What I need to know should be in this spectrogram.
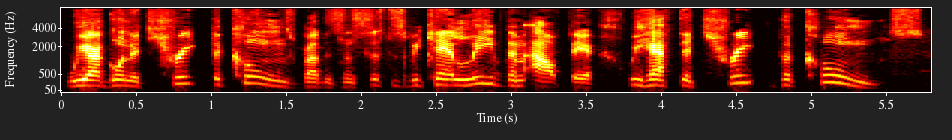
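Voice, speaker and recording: Man, preachy and mocking, forceful bright tone, dry close sound. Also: fairly high pitch, lively intonation, moderate pace, no echo. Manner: preachy, mocking, repeats "brothers and sisters".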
